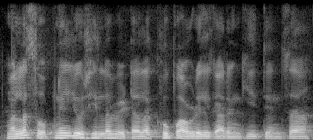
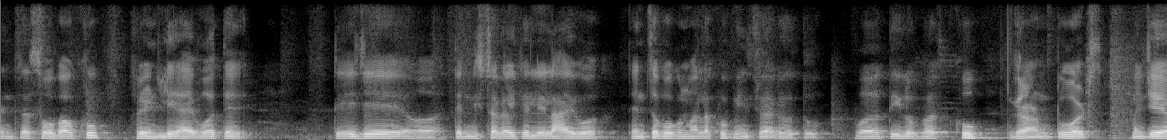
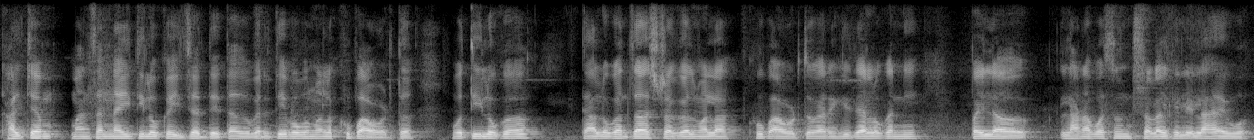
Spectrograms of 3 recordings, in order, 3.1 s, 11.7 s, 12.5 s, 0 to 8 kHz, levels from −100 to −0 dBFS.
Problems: none marked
